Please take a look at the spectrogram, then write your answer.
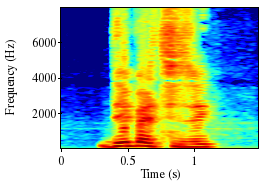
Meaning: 1. to remove a person from the parish register (expel them from the church) 2. to rename
- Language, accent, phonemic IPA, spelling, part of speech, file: French, Canada, /de.ba.ti.ze/, débaptiser, verb, LL-Q150 (fra)-débaptiser.wav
